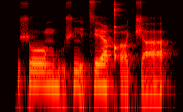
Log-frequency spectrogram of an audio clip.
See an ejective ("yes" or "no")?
yes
